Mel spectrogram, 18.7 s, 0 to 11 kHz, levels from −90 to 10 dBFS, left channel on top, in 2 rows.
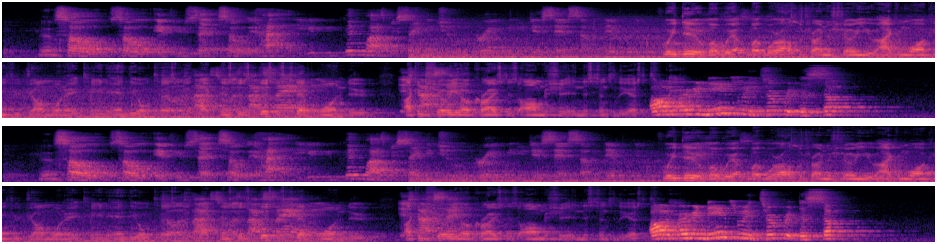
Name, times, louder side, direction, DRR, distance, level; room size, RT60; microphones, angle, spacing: voice 1, 0.5-6.4 6.7-7.1 11.0-12.5 13.3-13.9, right 1 dB, 10° right, -3 dB, 1.8 m, -36 dB
sound 1, 4.1-12.8, left 5 dB, 90° left, 0.5 m, -38 dB
voice 2, 6.6-13.0 13.3-15.7 16.0-16.2, left 2 dB, 20° left, 9 dB, 0.3 m, -31 dB
voice 3, 15.8-17.6, right 3 dB, 75° right, 4 dB, 0.6 m, -23 dB
8.9 x 5.3 x 4.1 m, 1.1 s
head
